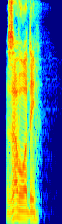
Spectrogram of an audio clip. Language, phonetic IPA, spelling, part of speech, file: Russian, [zɐˈvodɨ], заводы, noun, Ru-заводы.ogg
- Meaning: nominative/accusative plural of заво́д (zavód)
